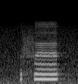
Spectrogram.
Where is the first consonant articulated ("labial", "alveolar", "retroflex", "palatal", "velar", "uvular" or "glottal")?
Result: labial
